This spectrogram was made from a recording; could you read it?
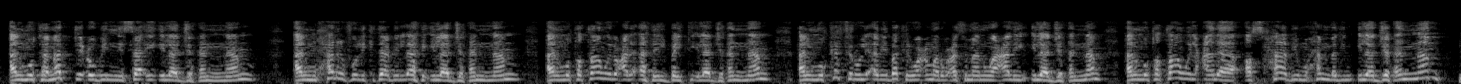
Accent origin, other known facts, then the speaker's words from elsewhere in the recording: Egypt; عندنا في مصر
